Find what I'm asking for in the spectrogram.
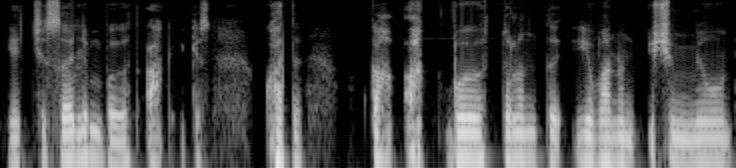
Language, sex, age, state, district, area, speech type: Kashmiri, male, 18-30, Jammu and Kashmir, Baramulla, rural, spontaneous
